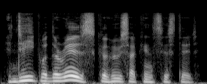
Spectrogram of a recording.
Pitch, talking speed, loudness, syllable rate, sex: 140 Hz, 175 wpm, -15 LUFS, 6.4 syllables/s, male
